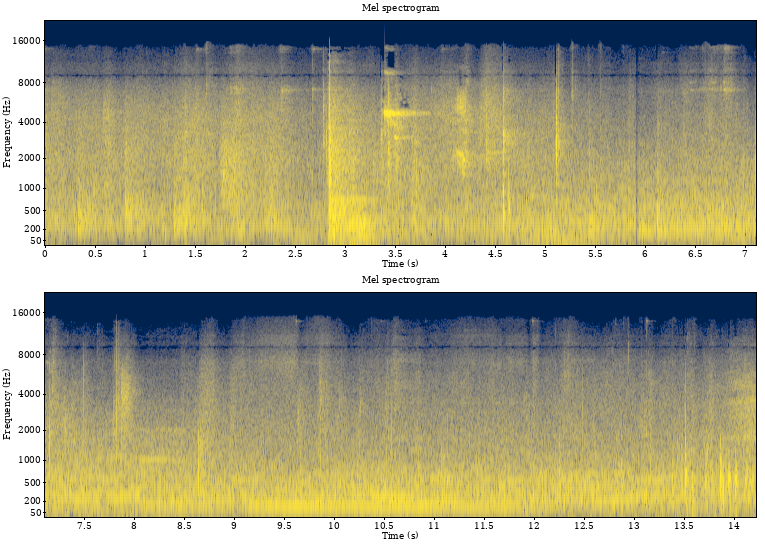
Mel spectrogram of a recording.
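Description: A door shutting with a sharp knock about three seconds in, a brief high squeak just after it, then footsteps over a steady low hum.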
